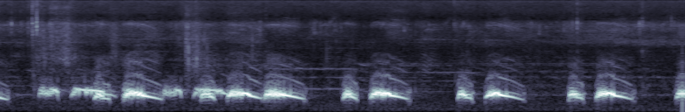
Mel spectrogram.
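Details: Spotted dove cooing steadily: many short, throaty coos in pairs, the second of each pair longer and drooping in pitch, repeated at a brisk, fairly even pace, with a faint tone in the background.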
